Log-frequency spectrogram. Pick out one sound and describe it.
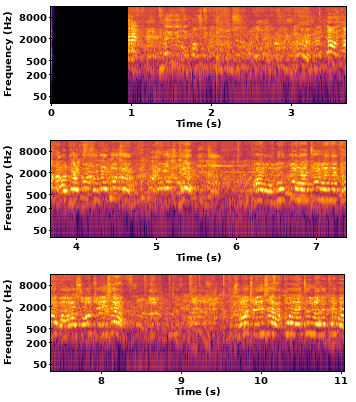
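A large crowd of men and women shouts and clamours outdoors.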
